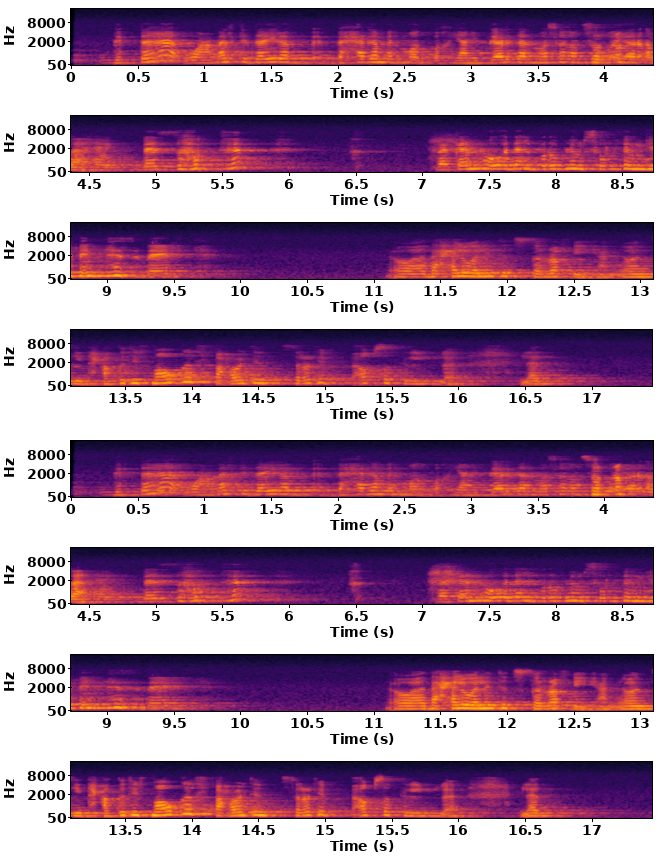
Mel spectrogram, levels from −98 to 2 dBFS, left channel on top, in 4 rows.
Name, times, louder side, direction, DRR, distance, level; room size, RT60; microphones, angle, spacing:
voice 1, 0.2-6.0 7.1-9.8, left 3 dB, 35° left, 8 dB, 0.6 m, -27 dB
voice 2, 3.9-4.5 6.4-6.5 7.0-7.2 11.1-16.6, right 3 dB, 45° right, 9 dB, 0.5 m, -24 dB
7.9 x 5.5 x 6.6 m, 1.2 s
head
